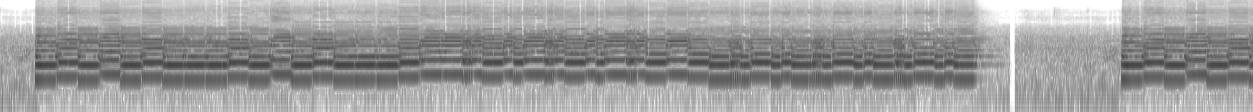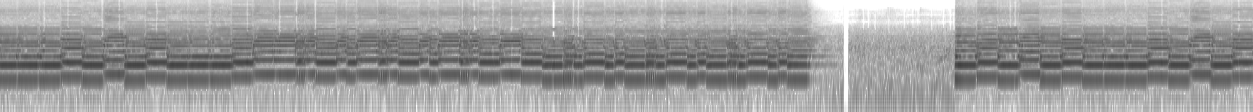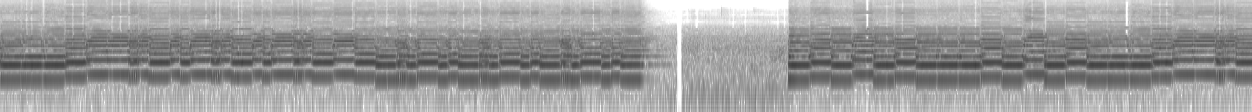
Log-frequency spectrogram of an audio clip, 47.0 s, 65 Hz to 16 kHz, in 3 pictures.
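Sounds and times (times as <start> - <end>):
bus horn playing a tune: 0.0 - 12.7, 13.9 - 26.3, 27.5 - 39.8, 41.1 - 46.9.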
